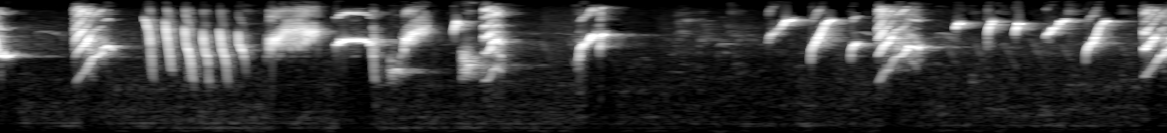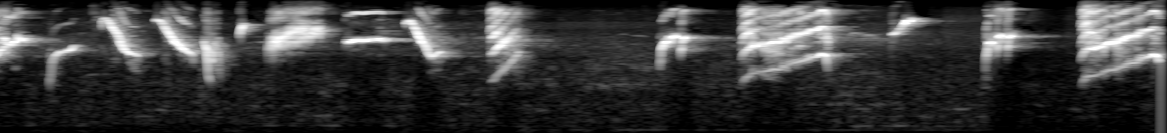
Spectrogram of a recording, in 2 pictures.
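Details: Long-tailed shrike singing vigorously, its song packed with canary imitations and many other borrowed bird voices; fast trills, sweeping whistles and sharp chirps follow one another almost nonstop.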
